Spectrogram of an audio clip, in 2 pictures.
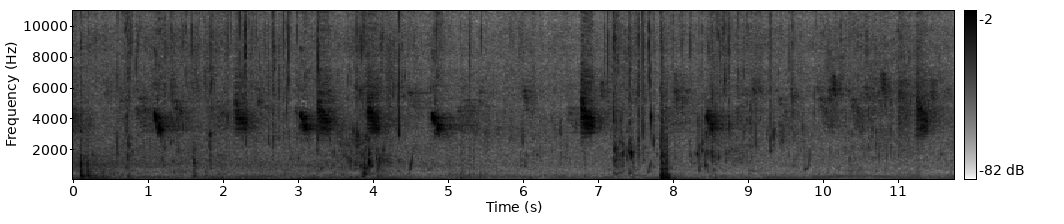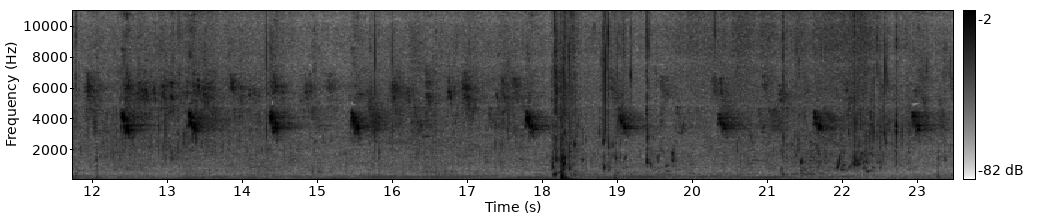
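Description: A bird calling over and over with short, slightly falling chirps, about one a second, over a faint steady low hum. A few sharp knocks, the loudest about eight and eighteen seconds in.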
